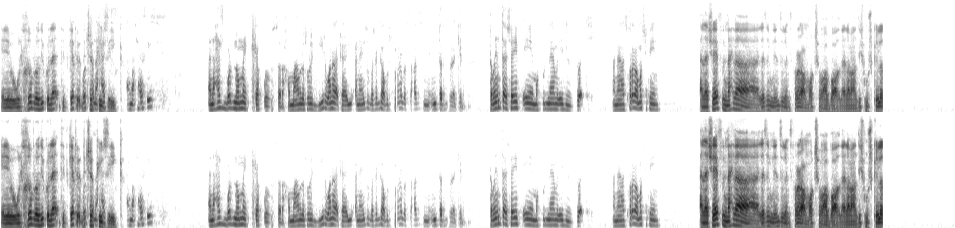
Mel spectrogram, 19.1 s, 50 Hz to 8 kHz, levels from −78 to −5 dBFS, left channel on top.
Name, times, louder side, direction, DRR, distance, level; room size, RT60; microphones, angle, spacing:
voice 1, 0.0-2.3 14.0-17.7, right 6 dB, 60° right, 0.4 m, -22 dB
voice 2, 1.6-2.3 2.5-3.2 4.2-9.3 9.8-11.8 12.3-13.2, left 2 dB, 70° left, 2.4 m, -32 dB
head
